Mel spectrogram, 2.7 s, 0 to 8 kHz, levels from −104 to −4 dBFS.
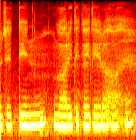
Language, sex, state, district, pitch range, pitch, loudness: Hindi, female, Arunachal Pradesh, Lower Dibang Valley, 195-210 Hz, 200 Hz, -12 LUFS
